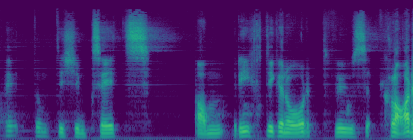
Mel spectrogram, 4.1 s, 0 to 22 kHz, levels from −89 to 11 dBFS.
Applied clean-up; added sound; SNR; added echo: neural mask model DeepFilterNet 3.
